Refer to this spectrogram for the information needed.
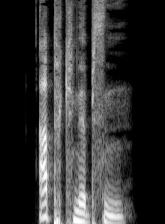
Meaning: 1. to clip off 2. to punch (e.g. a ticket) 3. to photograph 4. to shoot dead
- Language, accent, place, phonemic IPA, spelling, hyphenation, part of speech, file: German, Germany, Berlin, /ˈapˌknɪpsn̩/, abknipsen, ab‧knip‧sen, verb, De-abknipsen.ogg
